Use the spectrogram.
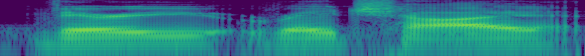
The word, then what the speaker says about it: Very Ray Chai: Very Ray Chai says very Ray Chai is how you pronounce it.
